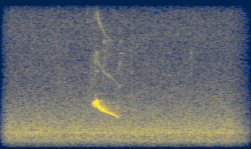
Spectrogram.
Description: Orchard Oriole Icterus spurius
Flight call description A descending, burry "yeehr".  In short flights also gives a low, husky "chhk", often doubled, and rarely a descending, whistled "heoo".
